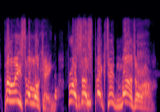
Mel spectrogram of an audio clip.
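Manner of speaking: high, loud booming news read; announcer as newsreader. Acted. TV announcer reading morning radio news, absurdly booming. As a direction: read grim news like a talent-show introduction. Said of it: "he started off as a newsreader".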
